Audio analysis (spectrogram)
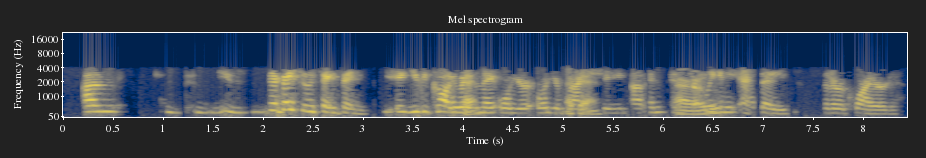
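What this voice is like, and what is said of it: Southern Texas accent. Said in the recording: “Southern accent was coming through. ... Her southern Texas accent was coming through with brag sheet”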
